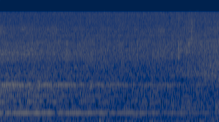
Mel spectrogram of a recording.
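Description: The tail of a held, chanted vocal note fading steadily away, leaving a faint hiss.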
